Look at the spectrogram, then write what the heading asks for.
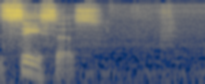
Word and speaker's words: CSIS: Canada's version of the CIA, but except they pronounce it CSIS.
